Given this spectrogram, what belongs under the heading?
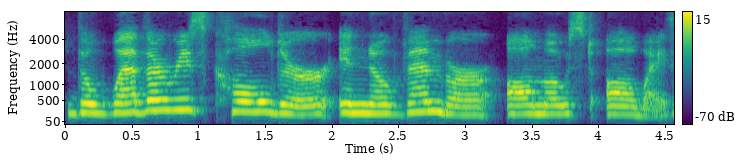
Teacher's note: our Rs are always rotic in most uh North American accents. So whether you have a break after the R or if you link it directly to the next word, you're still going to pronounce that R.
